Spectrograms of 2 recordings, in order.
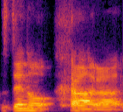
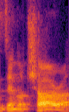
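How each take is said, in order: First: The name is said with a Slovak pronunciation. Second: The name is said with an American pronunciation. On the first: This is the original form. "the right pronunciation in Slovak" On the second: This is the form used in America. "for many years it has been Zdeno Chara"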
